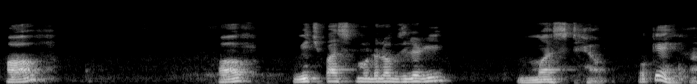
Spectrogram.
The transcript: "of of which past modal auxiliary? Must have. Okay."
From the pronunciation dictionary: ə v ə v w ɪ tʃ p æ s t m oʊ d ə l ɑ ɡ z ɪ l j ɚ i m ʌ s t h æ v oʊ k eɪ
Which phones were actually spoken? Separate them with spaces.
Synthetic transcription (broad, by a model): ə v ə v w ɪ tʃ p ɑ s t m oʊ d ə l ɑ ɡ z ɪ l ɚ i m ʌ s t h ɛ p oʊ k eɪ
